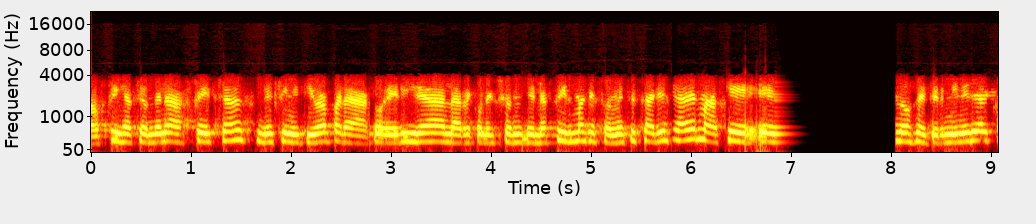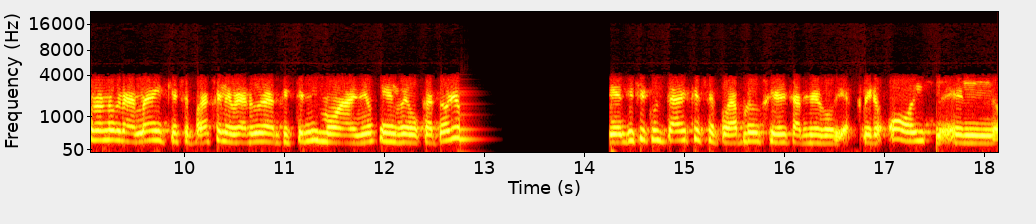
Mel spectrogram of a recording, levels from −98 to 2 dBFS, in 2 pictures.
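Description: Two short bursts of packets fail to reach the decoder in time, each leaving about 20 ms of the stream missing. The receiver covers them with short concealed packet loss, extending the preceding sound and cross-fading back into the real signal. Each gap can be heard as a brief smear or wobble, at 6.65 to 6.69 s and again at 6.73 to 6.77 s. Immediately after, from 6.85 to 8.06 s and again from 12.76 to 14.27 s, the audio cuts out in what is likely a long network dropout, with about 1.2 s and 1.5 s of signal never arriving. In each case the last sound is carried on briefly as a fading buzz or hiss. Then comes near-silence lasting roughly a second, about 0.96 s in the first gap and 1.17 s in the second. The audio resumes further on with the missing portion simply gone.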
